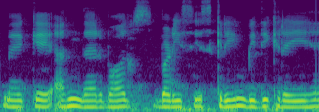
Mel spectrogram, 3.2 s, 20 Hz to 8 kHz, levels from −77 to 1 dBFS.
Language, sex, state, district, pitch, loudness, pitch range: Hindi, female, Jharkhand, Sahebganj, 170 Hz, -13 LUFS, 165-175 Hz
